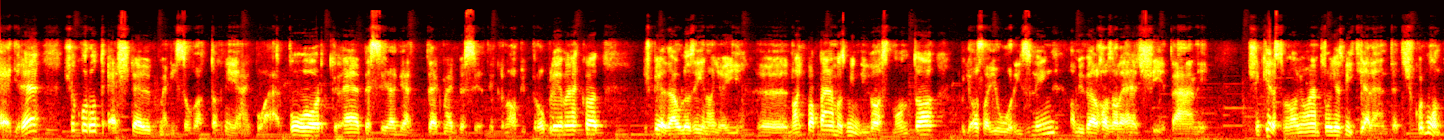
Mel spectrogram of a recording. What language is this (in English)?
Hungarian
